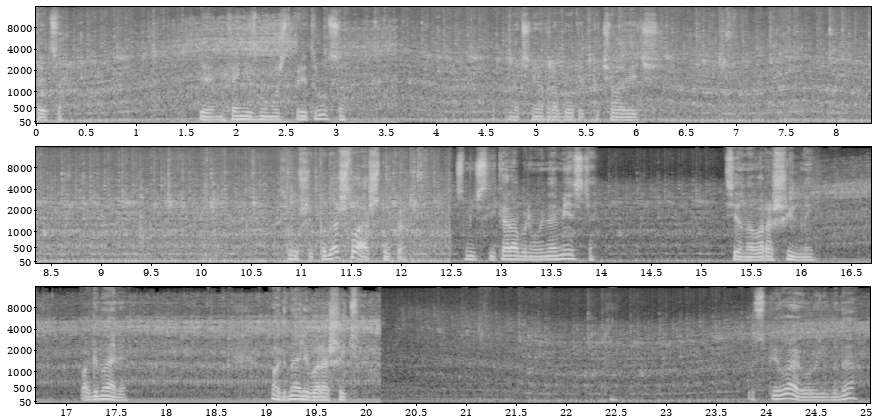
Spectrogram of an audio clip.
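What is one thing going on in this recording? A tractor engine rumbles steadily at idle.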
